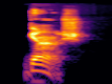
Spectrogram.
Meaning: inflection of guincher: 1. first/third-person singular present indicative/subjunctive 2. second-person singular imperative
- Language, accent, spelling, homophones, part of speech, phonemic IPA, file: French, France, guinche, guinchent / guinches, verb, /ɡɛ̃ʃ/, LL-Q150 (fra)-guinche.wav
